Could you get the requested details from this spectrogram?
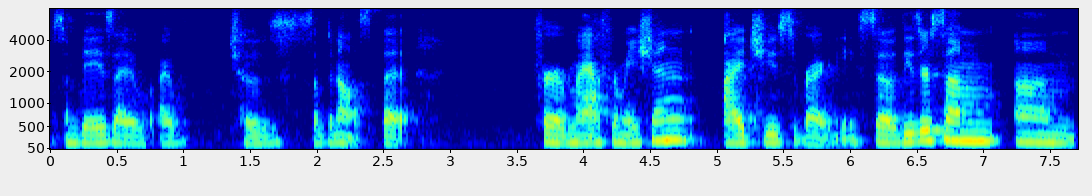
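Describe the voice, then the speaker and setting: This woman's voice sits on the low side and sounds a little mellow. As a founder, she gives a loose, candid motivational talk on affirmations, rambling with frequent fillers and restarts.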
